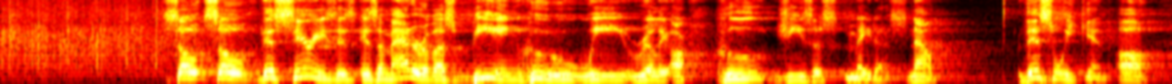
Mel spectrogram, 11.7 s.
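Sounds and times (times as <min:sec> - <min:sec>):
audience clapping hands: 0:00.0 - 0:01.8
speech: 0:01.6 - 0:09.5, 0:10.2 - 0:11.6.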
